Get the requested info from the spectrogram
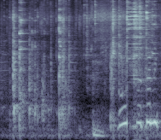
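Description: Dishes and cutlery clinking and clattering as they are washed, a quick run of sharp clinks, with a voice coming in about a second and a half in.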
